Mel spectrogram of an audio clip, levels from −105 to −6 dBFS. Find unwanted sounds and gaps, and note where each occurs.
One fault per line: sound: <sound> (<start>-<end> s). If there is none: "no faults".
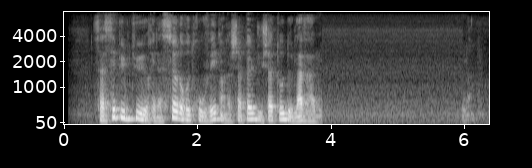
no faults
